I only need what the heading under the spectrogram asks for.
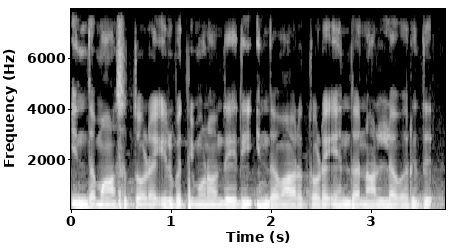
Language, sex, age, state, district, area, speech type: Tamil, male, 18-30, Tamil Nadu, Ariyalur, rural, read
